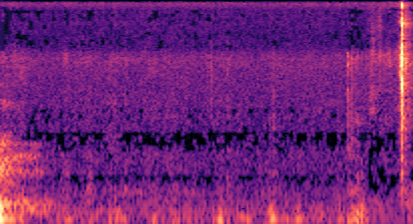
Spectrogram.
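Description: A pen writes on paper.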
